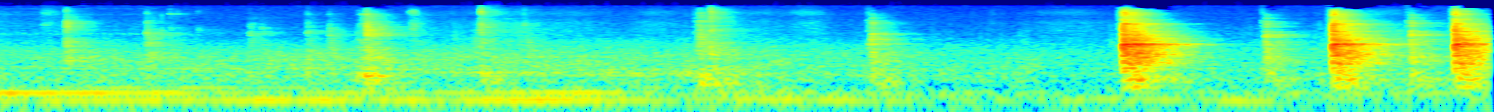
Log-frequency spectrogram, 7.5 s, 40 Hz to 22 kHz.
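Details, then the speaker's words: John Deere 1050 tractor on a cold day, starting after fitting a gutted hydraulic filter: several sharp irregular clicks with no cranking; starter clicks but won't turn over, owner suspects worn starter brushes. "hear that that's the starter telling me good luck but I have a lucky charm"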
